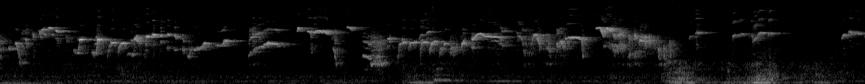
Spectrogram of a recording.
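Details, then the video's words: Canaries give their morning wake-up song, a continuous chattering warble of quick rising and falling notes, with faint low knocks in the background. "Kanarienvögel Weckgesang |||Canaries wake-up song"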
